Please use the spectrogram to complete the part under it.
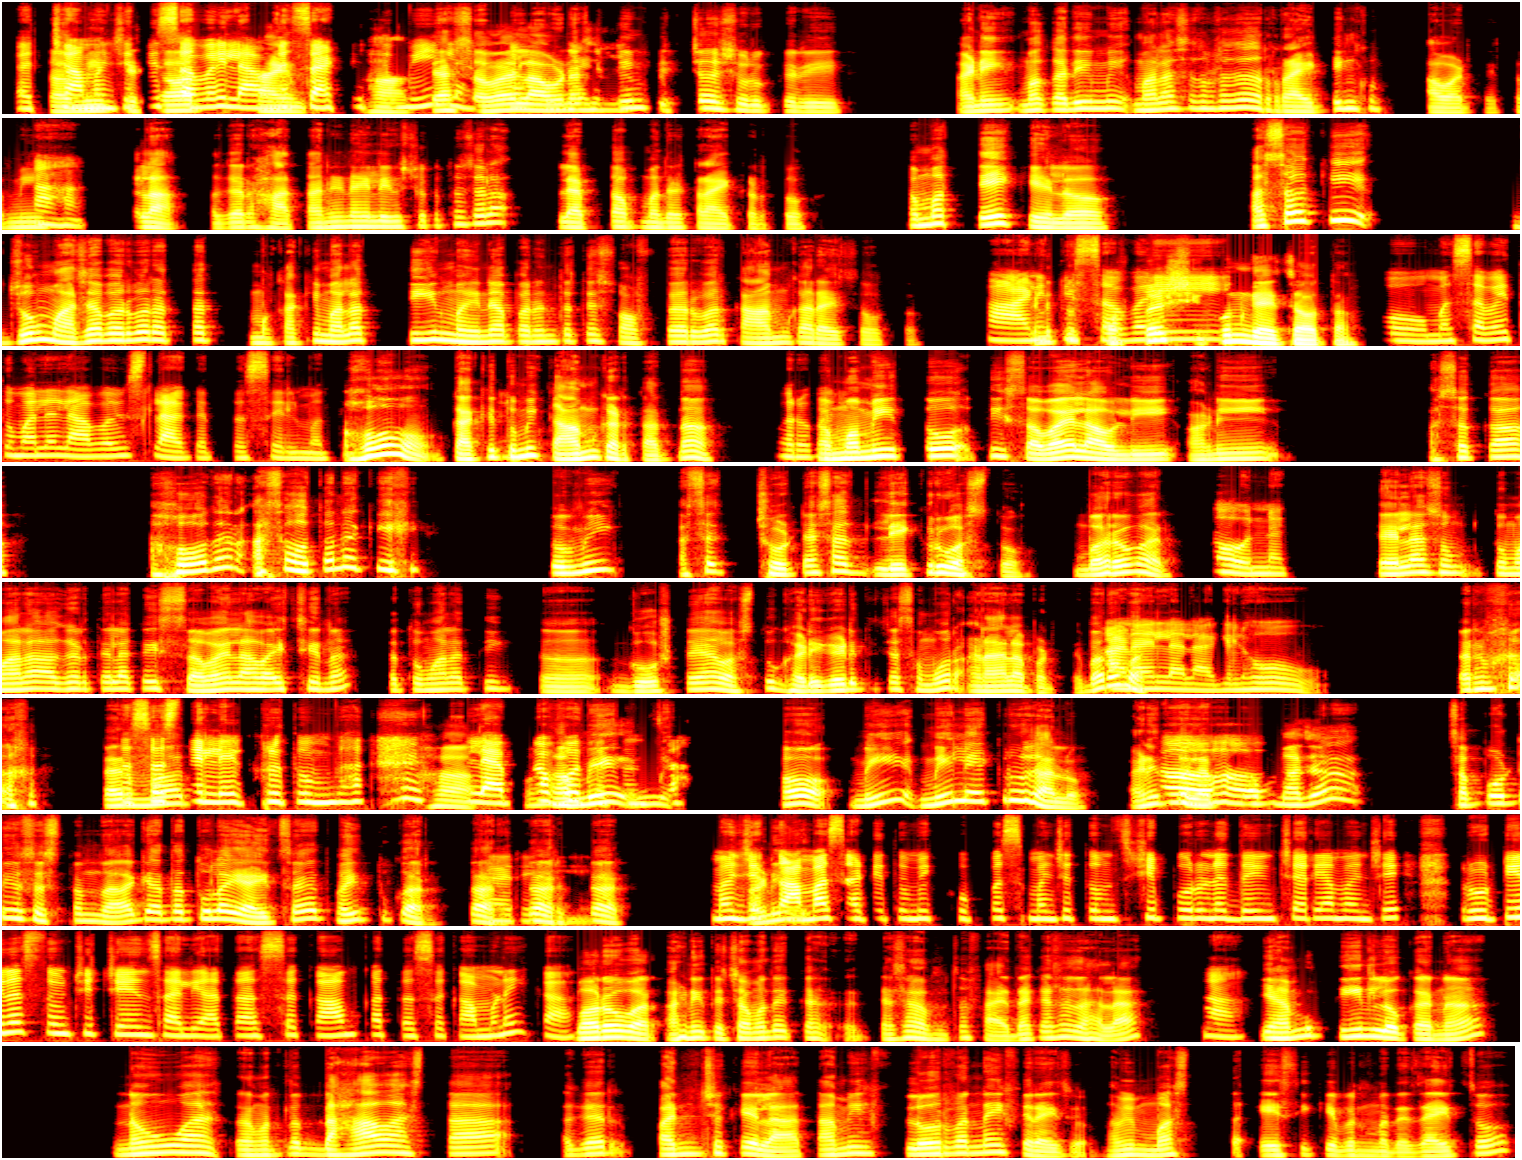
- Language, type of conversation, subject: Marathi, podcast, दूरस्थ कामाच्या काळात तुमची दिनचर्या कशी बदलली?
- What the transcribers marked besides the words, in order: laughing while speaking: "असं होतं ना, की तुम्ही असं छोटासा लेकरू असतो"; tapping; other background noise; chuckle; laughing while speaking: "तुम्हा लॅपटॉप होता तुमचा"; in English: "रूटीनच"; in English: "चेंज"; in English: "पंच"; in English: "फ्लोअरवर"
